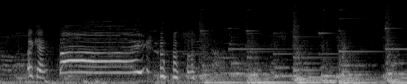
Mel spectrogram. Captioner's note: laughs; light bouncy music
